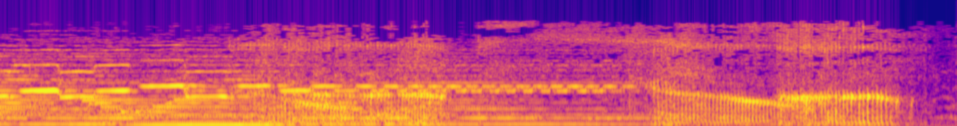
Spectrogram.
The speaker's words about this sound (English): Hey, who that snoring? That can't all be me.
